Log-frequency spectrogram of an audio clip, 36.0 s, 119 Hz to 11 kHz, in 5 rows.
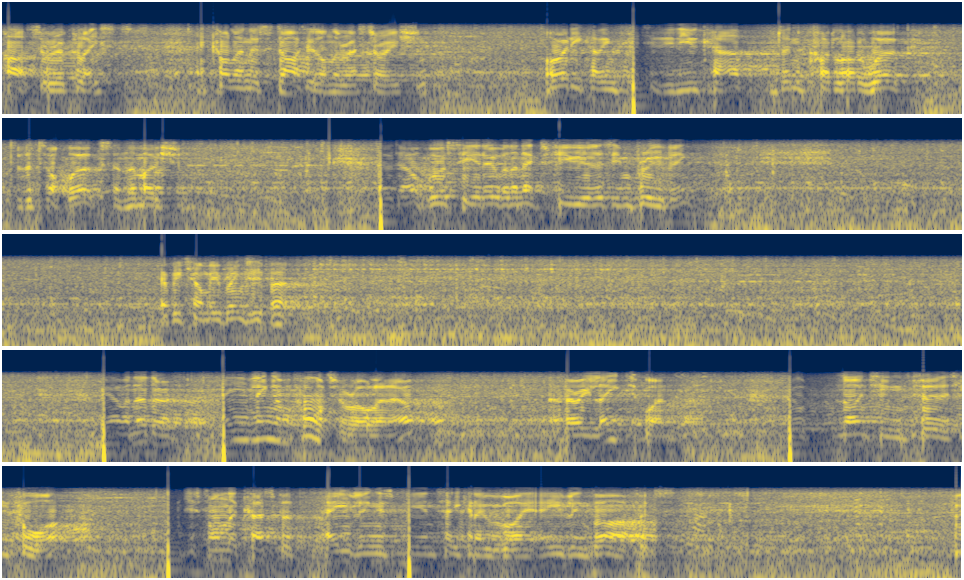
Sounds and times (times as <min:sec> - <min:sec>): Speech: 0:00.0 - 0:03.3, 0:04.1 - 0:08.7, 0:10.0 - 0:12.4, 0:15.6 - 0:16.8, 0:22.4 - 0:25.0, 0:25.7 - 0:26.8, 0:27.5 - 0:29.5, 0:30.1 - 0:34.2
Medium engine (mid frequency): 0:00.0 - 0:35.9
Vehicle: 0:00.0 - 0:35.9.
